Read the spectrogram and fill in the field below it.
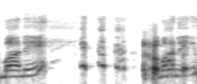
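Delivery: said through a laugh; giggling answer. Real, not acted. Joking answer amid shared laughter.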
